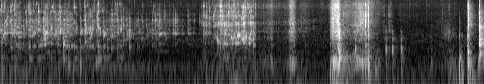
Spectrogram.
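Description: Sparkling apple juice being poured into a glass to top up a cocktail: a liquid fill sound over the first second or so and again briefly about two seconds in, followed by a louder short noise and a couple of sharp knocks near the end.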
